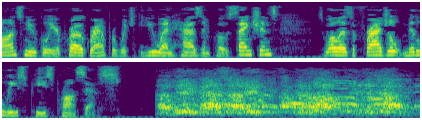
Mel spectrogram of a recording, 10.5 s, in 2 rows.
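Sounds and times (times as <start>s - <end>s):
speech: 0.0s - 7.5s
protesters shouting at a funeral: 7.2s - 10.4s.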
